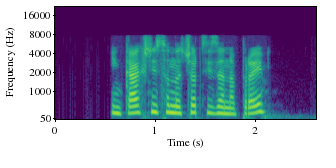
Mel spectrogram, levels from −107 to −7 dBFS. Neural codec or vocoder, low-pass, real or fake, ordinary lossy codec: none; none; real; none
